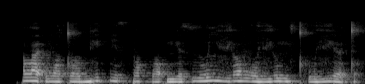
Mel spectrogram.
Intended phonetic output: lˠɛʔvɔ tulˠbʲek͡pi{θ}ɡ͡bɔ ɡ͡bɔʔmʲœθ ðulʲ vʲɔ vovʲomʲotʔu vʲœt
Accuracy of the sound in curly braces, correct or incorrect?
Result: correct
